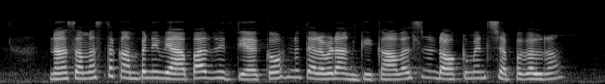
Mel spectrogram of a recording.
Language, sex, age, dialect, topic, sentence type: Telugu, female, 60-100, Utterandhra, banking, question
